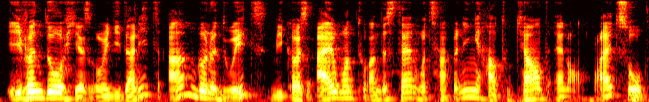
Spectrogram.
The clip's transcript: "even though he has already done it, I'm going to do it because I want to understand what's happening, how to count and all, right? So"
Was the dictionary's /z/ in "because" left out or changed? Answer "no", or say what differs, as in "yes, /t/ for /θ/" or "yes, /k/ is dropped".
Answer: no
